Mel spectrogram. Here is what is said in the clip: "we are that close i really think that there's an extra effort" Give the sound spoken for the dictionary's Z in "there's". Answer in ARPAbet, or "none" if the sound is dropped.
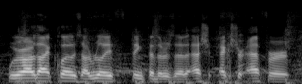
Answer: Z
